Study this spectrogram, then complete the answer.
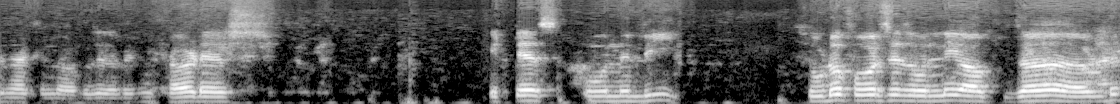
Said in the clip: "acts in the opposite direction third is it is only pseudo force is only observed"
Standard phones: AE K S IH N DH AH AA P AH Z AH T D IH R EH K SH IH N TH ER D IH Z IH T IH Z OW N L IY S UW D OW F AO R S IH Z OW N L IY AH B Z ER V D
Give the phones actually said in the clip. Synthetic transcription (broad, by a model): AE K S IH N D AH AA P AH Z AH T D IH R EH SH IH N T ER D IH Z IH T IH Z OW N L IY S UW D OW F AO R S IH Z OW N L IY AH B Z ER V D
